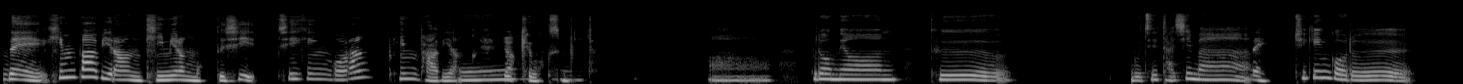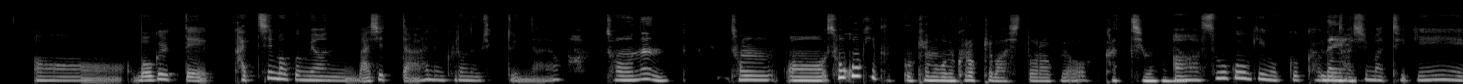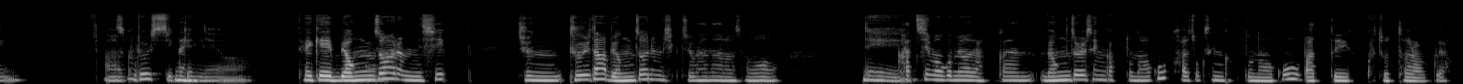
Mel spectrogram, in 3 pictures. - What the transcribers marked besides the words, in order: gasp; other background noise
- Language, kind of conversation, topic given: Korean, podcast, 어릴 때 특히 기억에 남는 음식이 있나요?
